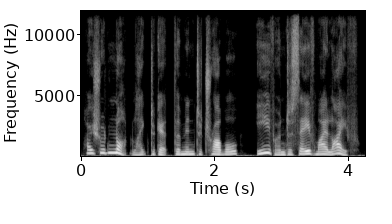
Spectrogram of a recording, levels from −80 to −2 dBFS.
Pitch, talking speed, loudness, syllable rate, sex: 210 Hz, 195 wpm, -18 LUFS, 4.4 syllables/s, female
